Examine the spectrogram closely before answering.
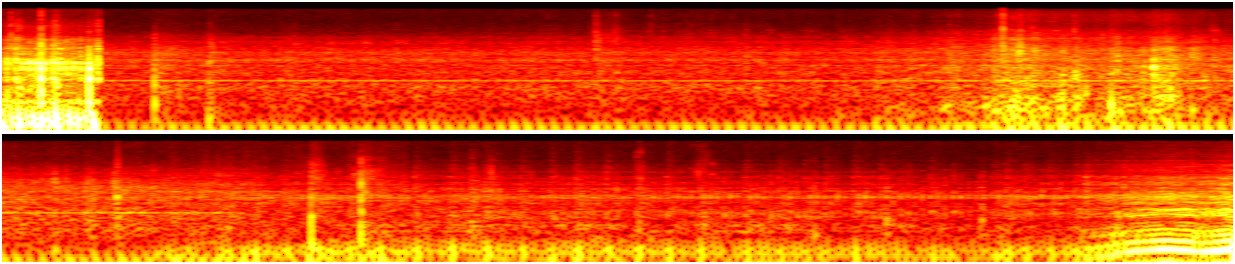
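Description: A dirt bike engine buzzes in the distance.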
